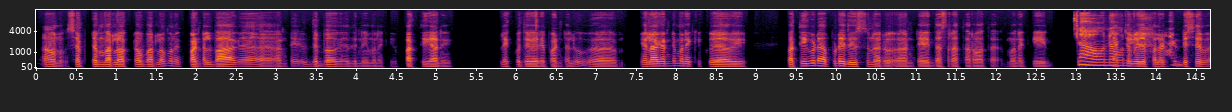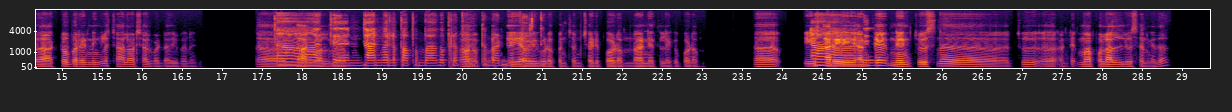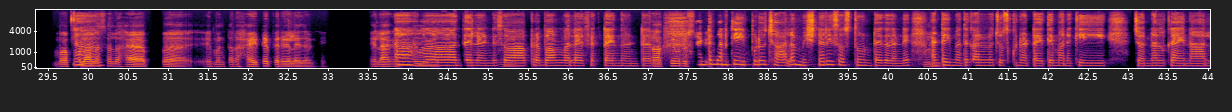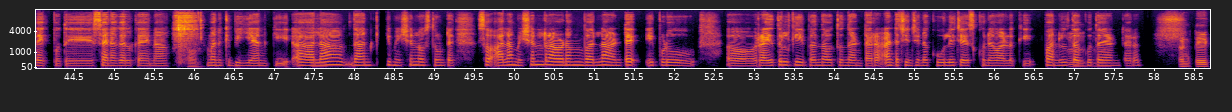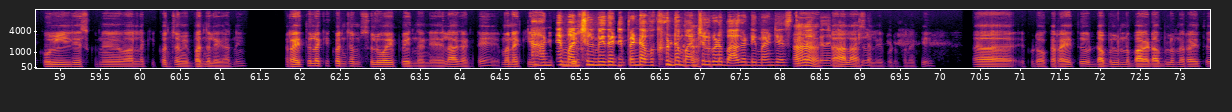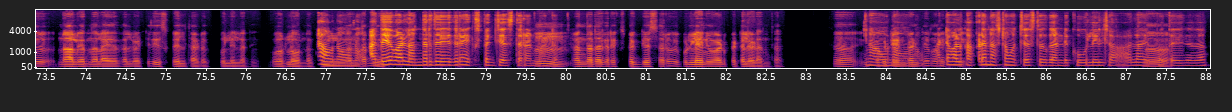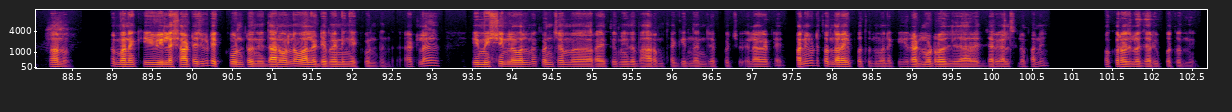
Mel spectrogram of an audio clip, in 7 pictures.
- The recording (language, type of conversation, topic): Telugu, podcast, పంటల సీజన్లు మారినప్పుడు రైతులు విత్తనం, సాగు విధానాలు, నీటి నిర్వహణలో ఏ మార్పులు చేస్తారు?
- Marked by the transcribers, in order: in English: "యాక్చువల్‌గా"; in English: "ఎండింగ్‌లో"; tapping; in English: "సో"; sniff; in English: "సో"; sniff; in English: "డిపెండవ్వకుండా"; laugh; in English: "డిమాండ్"; other background noise; in English: "ఎక్స్‌పెక్ట్"; in English: "ఎక్స్‌పెక్ట్"; sniff; in English: "షార్‌టేజ్"; in English: "డిమాండింగ్"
